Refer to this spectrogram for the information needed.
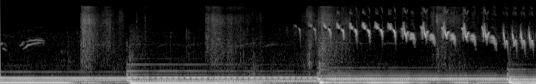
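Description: A common blackbird sings a quick run of bright, repeated chirps partway through, heard over a loud, steady low musical drone that shifts pitch a few times.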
